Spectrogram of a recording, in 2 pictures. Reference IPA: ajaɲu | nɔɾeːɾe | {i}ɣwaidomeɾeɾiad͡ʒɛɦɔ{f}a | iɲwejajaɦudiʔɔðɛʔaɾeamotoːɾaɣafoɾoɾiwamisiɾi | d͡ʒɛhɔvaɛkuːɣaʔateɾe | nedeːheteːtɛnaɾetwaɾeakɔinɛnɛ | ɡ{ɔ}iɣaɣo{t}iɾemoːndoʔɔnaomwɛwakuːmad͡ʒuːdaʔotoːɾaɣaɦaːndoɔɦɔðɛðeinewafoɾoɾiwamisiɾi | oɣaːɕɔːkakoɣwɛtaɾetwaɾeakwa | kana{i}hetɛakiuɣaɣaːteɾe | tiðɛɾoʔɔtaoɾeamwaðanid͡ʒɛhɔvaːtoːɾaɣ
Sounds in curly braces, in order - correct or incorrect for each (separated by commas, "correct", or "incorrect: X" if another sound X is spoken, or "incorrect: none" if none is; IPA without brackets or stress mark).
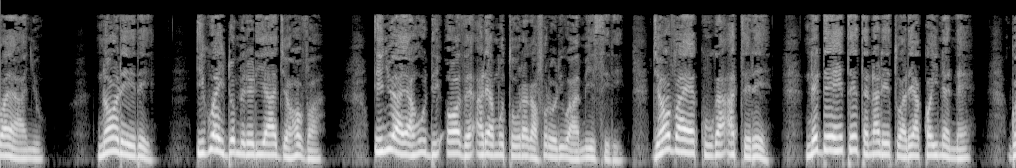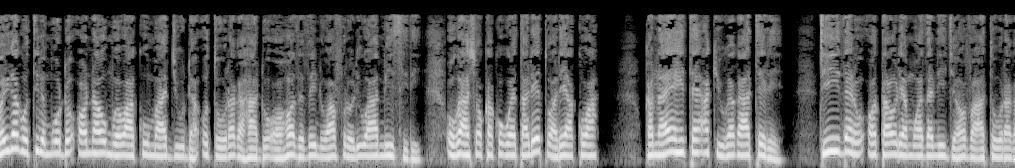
correct, incorrect: v, correct, correct, incorrect: ɛ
